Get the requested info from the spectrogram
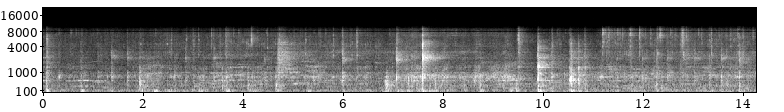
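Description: Hand-cranked plastic meat grinder (ALISKID manual mincer) being turned, forcing diced meat through the mincing plate. Faint, irregular clicks and knocks from the crank and plastic housing, a few sharper ones past the halfway point.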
